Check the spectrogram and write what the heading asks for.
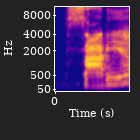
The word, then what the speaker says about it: Sadia: how do you pronounce your name sadia like saudi arabia oh i love it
